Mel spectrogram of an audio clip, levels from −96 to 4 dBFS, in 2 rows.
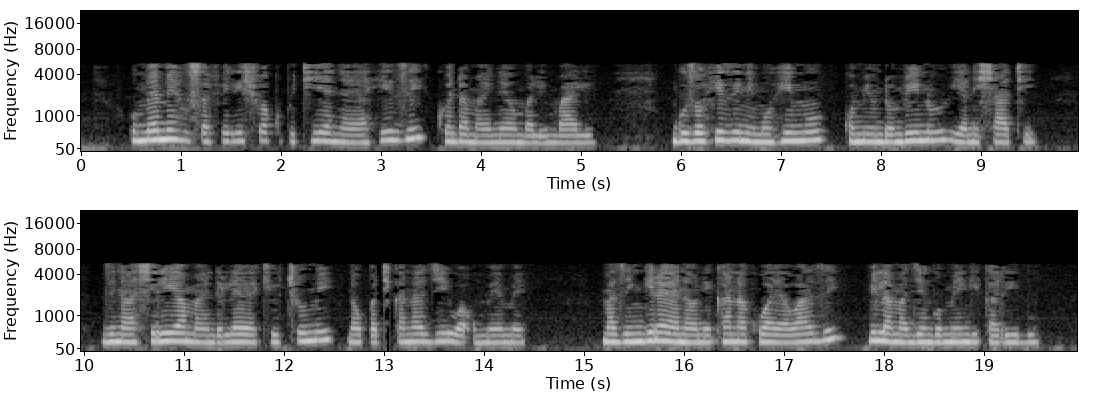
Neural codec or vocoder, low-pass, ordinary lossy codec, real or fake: none; 5.4 kHz; MP3, 24 kbps; real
